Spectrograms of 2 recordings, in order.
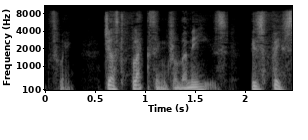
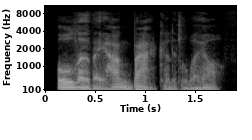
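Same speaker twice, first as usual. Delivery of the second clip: ordinary delivery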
